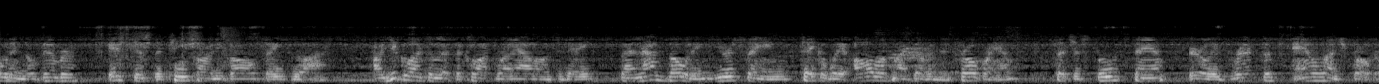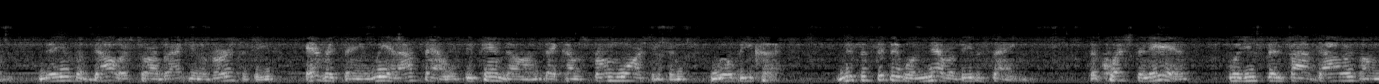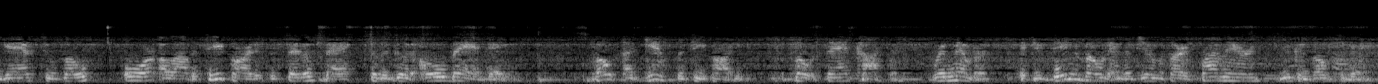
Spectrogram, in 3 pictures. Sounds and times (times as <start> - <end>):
Radio: 0.0 - 41.3
Speech: 0.0 - 41.3.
